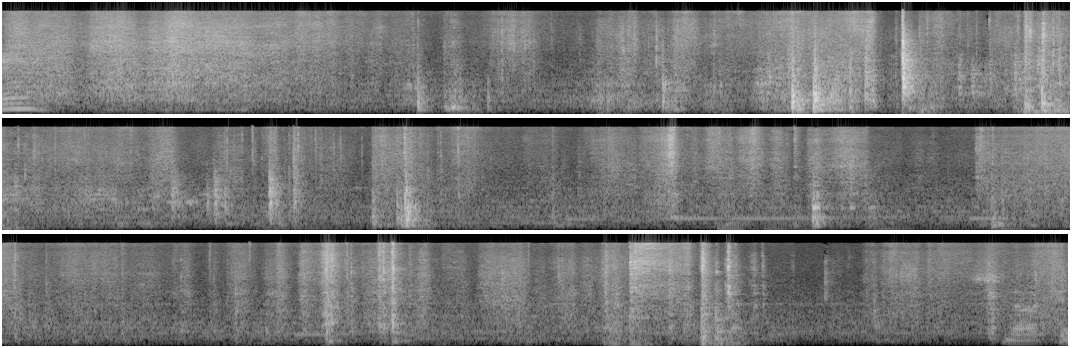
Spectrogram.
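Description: Packaging being handled: bubble wrap and foam sheeting rustling and styrofoam end caps rubbing, with a string of separate knocks and thumps from the foam blocks and cardboard box, the loudest about four to five seconds in.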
